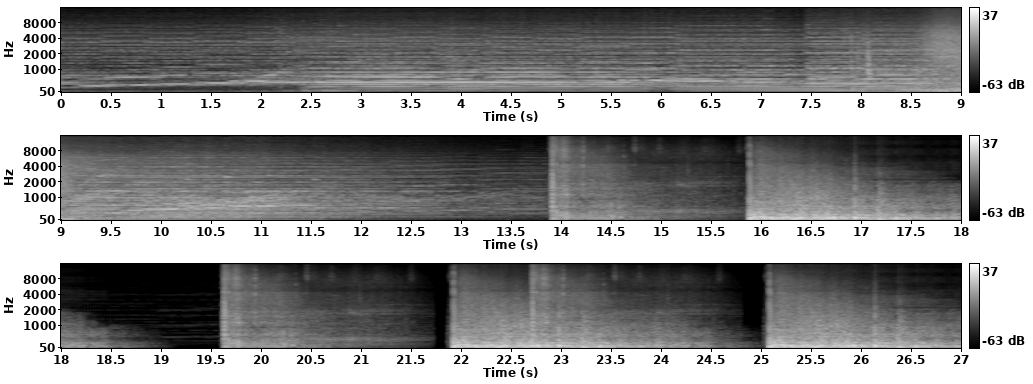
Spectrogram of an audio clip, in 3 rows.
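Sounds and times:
firework bangs with rumbling decay: 0:15.9 - 0:18.2, 0:21.9 - 0:24.5, 0:25.1 - 0:27.0.

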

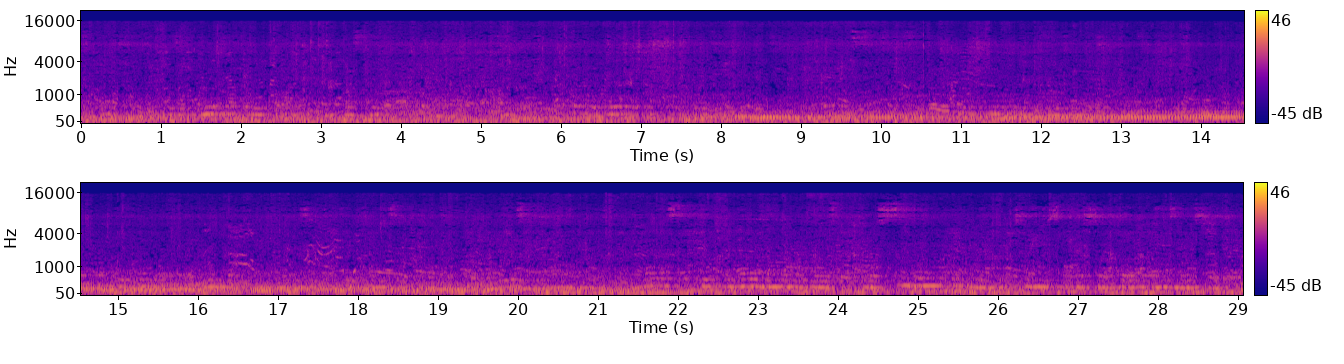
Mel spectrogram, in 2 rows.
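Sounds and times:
crowd chatter: 0:00.0 - 0:29.0
steady low rumble: 0:00.0 - 0:29.0.

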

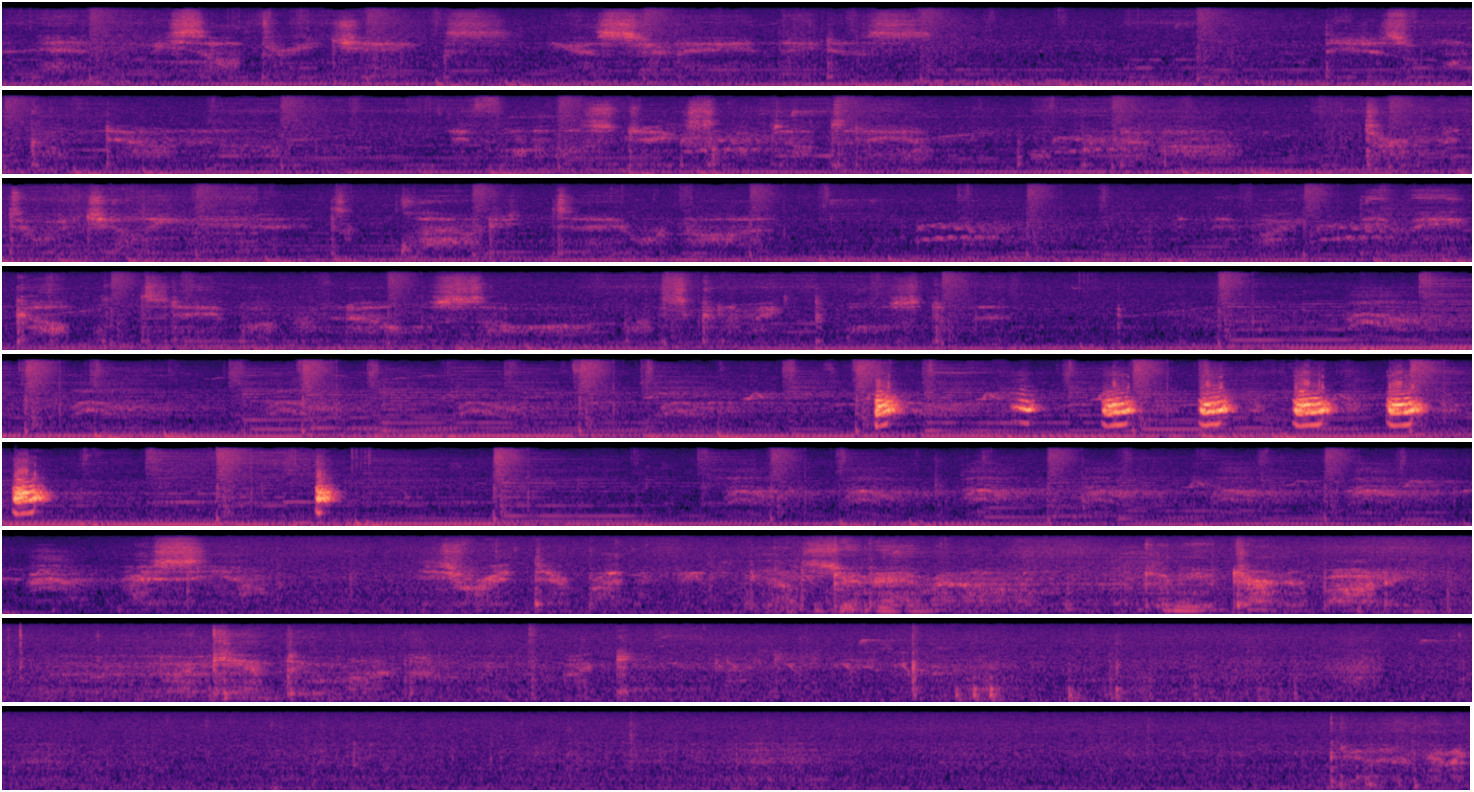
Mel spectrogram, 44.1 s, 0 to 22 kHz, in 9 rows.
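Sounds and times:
turkey yelping: 0:12.8 - 0:13.3, 0:22.5 - 0:24.7.

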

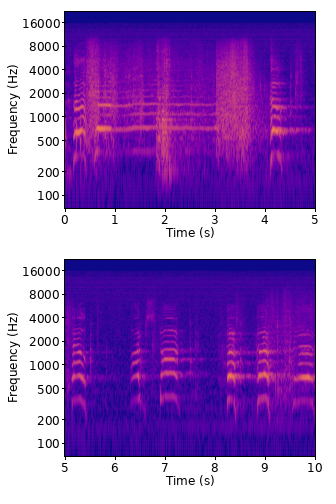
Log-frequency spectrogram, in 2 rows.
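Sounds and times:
man crying out on high note: 0:00.0 - 0:03.1.

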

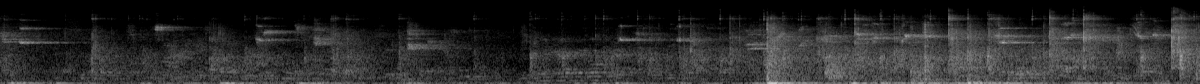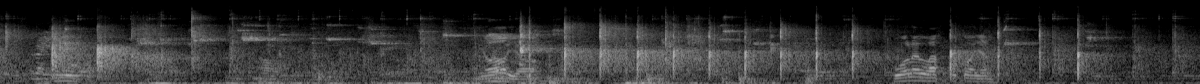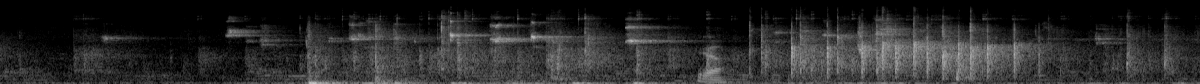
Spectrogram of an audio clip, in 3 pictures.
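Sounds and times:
table tennis balls clicking: 0:05.3 - 0:24.0, 0:27.1 - 0:36.0
spectators clapping: 0:12.4 - 0:13.6, 0:17.2 - 0:23.0, 0:31.4 - 0:34.6.

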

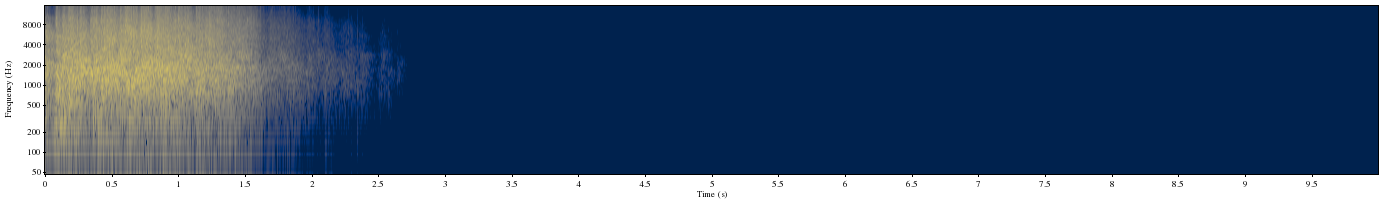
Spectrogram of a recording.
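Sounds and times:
audience applauding: 0:00.0 - 0:02.6.

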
